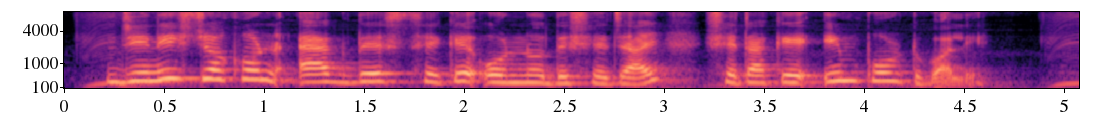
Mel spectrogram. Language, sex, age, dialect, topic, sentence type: Bengali, female, 18-24, Northern/Varendri, banking, statement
